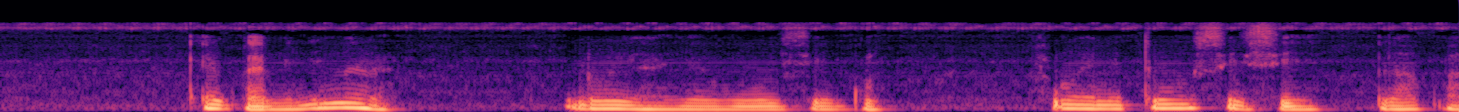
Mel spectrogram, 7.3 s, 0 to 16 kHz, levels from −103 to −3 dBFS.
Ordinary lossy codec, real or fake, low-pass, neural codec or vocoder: MP3, 64 kbps; fake; 7.2 kHz; codec, 16 kHz, 16 kbps, FunCodec, trained on LibriTTS, 50 frames a second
